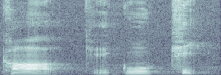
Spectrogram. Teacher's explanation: 送气保持送气，子音还是科的哈，还是保持科的音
